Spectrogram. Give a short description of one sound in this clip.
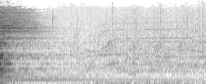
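A band plays a final loud chord outdoors that rings out and fades away.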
